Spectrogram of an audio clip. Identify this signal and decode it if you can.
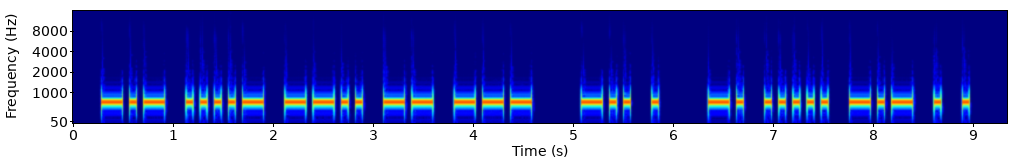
Morse code, heard as a keyed tone, about 17 wpm, 700 Hz. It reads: K4ZMO DE N5KEE
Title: USA Callsign DE Callsign - 5 Characters - 17wpm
